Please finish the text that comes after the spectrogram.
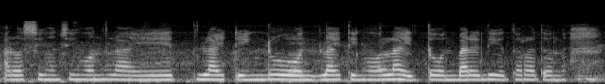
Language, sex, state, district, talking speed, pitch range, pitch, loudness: Chakma, female, Tripura, Dhalai, 120 wpm, 210-220 Hz, 215 Hz, -15 LUFS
